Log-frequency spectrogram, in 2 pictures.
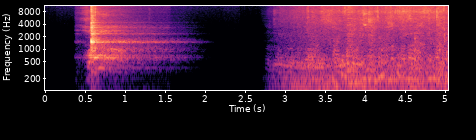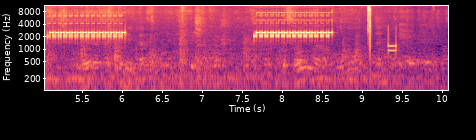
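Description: A telephone rings in two short, bright bursts over a busy background of indistinct murmuring voices, after a single sharp chime and a brief silence at the start.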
